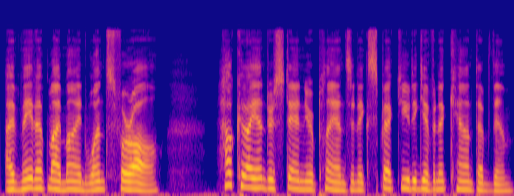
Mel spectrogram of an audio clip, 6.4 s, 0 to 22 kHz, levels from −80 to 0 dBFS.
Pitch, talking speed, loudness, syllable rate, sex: 160 Hz, 215 wpm, -17 LUFS, 5.0 syllables/s, male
